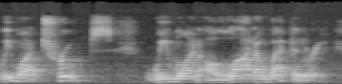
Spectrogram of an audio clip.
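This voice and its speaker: There is audible room echo and noticeable background noise around a man talking at a medium pitch. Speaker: political analyst. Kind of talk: TV interview. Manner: hesitant, with stammering.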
